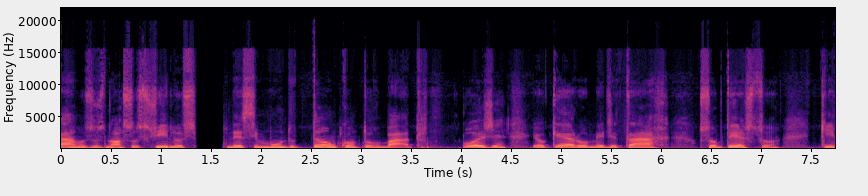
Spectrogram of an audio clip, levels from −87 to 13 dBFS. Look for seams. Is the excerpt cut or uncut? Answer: cut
